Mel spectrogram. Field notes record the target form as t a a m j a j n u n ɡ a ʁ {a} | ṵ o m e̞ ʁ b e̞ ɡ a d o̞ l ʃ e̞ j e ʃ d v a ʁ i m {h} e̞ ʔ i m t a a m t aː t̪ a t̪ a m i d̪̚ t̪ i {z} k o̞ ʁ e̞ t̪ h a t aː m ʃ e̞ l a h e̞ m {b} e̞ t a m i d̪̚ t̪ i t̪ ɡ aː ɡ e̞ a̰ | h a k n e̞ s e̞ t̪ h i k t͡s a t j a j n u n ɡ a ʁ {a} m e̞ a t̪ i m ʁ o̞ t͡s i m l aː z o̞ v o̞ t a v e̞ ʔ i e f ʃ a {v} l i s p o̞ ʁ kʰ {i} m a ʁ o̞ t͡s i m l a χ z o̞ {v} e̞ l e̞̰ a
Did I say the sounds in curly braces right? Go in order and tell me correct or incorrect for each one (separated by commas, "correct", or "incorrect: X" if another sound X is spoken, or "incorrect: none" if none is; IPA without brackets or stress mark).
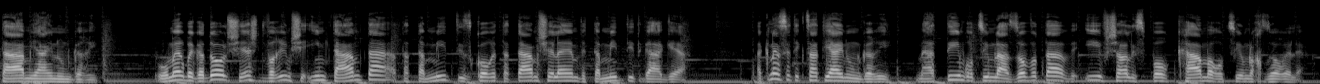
incorrect: i, incorrect: ʃ, correct, incorrect: v, incorrect: i, incorrect: ʁ, incorrect: a, incorrect: ʁ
